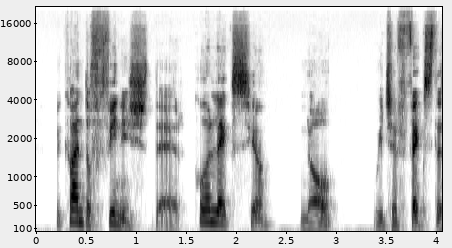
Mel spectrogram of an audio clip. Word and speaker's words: collection: spelled the same but we notice an S sound instead of the sh that we have in English collection and in French colio like with an S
